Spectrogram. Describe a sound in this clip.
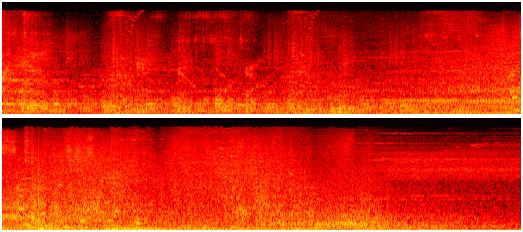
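Game fight effects crackle and blast.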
